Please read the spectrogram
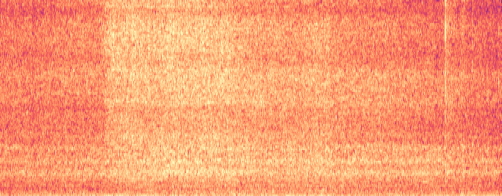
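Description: Steady low mechanical drone from a utility work truck running at the kerb, with a rushing hiss that grows louder about a second in.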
